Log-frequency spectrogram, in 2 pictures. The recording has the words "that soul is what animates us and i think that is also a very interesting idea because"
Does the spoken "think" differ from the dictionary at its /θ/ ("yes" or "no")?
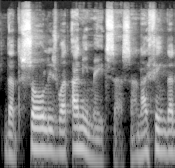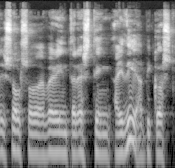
no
